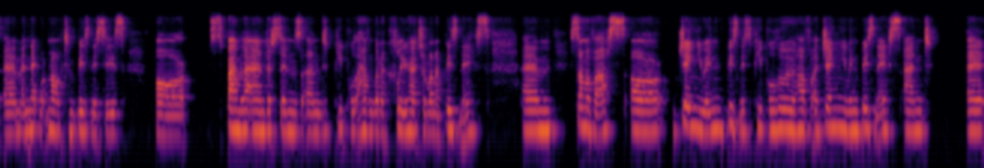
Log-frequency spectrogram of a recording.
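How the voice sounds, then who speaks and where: A woman from the Highlands, talking casually and emphatically as she answers questions about her business. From Highlands of Scotland. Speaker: franchise business owner.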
